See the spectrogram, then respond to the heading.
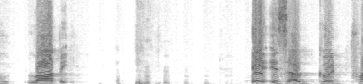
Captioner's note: giggles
